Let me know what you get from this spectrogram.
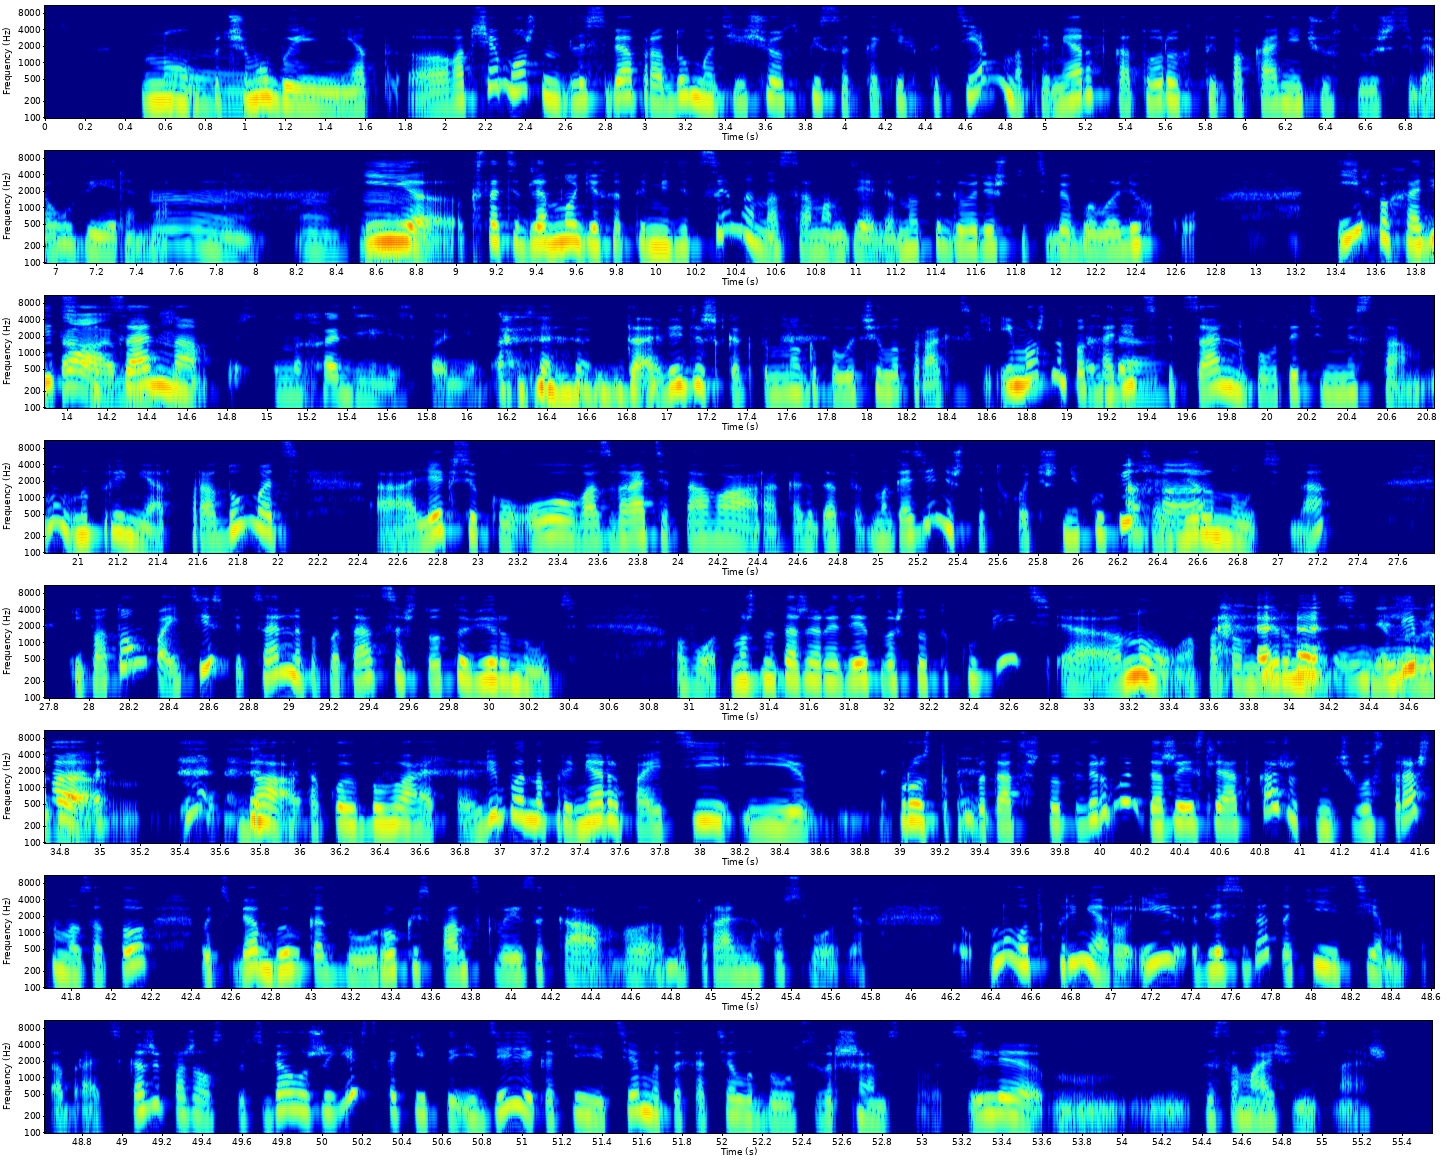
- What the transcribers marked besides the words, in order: chuckle; laugh; chuckle; throat clearing
- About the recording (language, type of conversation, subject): Russian, advice, Почему мне кажется, что я не вижу прогресса и из-за этого теряю уверенность в себе?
